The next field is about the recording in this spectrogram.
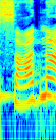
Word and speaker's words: Sadhana: It pushed me out of this fake identity I had created for myself, and it made me tell my teachers, my friends, the right way to pronounce my name. And when they started calling me Sadhana, I felt this burden lift off my shoulder.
